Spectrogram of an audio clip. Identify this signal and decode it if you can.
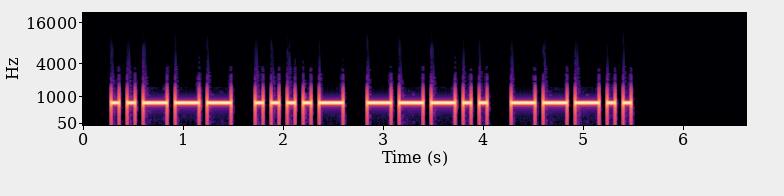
Morse code, heard as a keyed tone, about 15 wpm, 700 Hz. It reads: 2488
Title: Common Cut Numbers - 4-Digit 15wpm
